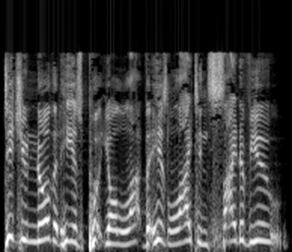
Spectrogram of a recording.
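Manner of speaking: fervent pulpit preaching; full-force preaching. Acted. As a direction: preach it out with fire to the congregation.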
